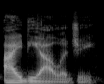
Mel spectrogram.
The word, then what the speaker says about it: ideology: I say ideology because it's about ideas.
